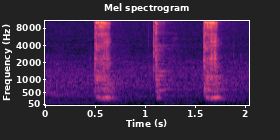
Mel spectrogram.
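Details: Relay on the vibrator wiring of a mini 1–1.5 ton compactor roller, grounded and tested by touching positive: three crisp, separate clicks about half a second apart in a quiet room as it snaps in; working normally.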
